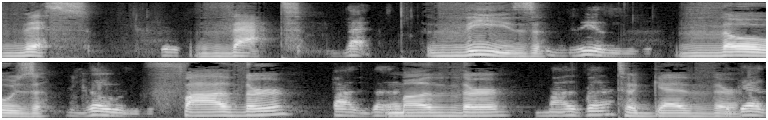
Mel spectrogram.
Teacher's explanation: Tá sentindo a vibração na garganta agora, com esse TH vozeado? E se você coloca o dorso da mão na frente da boca mais uma vez, você vai sentir ar saindo pelas laterais, mas um pouco menos do que o TH não vozeado.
